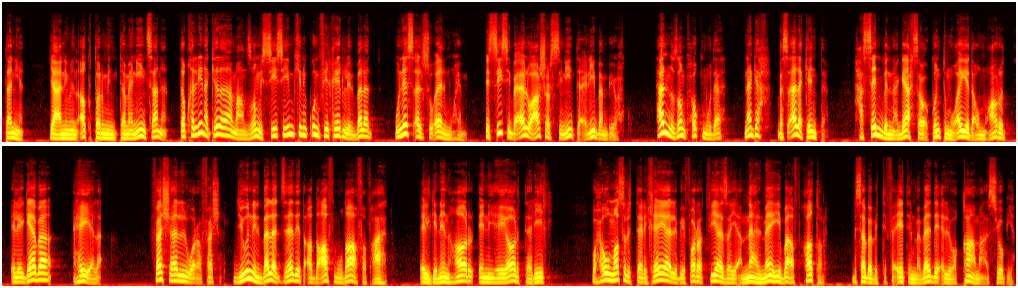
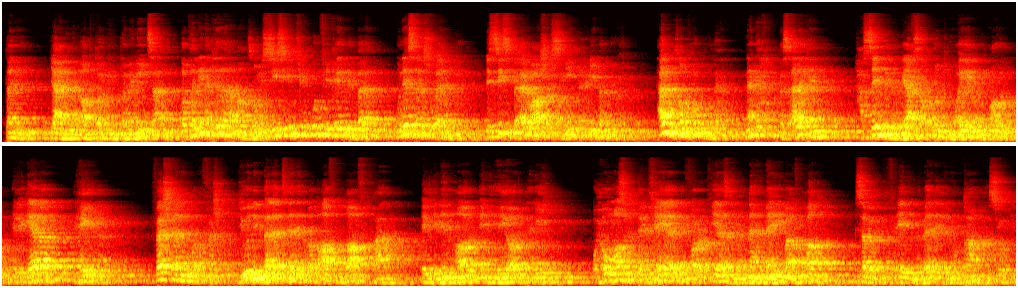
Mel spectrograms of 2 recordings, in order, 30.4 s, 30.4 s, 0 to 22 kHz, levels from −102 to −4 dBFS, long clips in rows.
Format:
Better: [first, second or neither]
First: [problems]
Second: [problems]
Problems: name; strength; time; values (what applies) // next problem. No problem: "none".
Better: first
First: none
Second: room echo; strong; dies away in 2.2 s // off-mic speech; far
